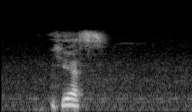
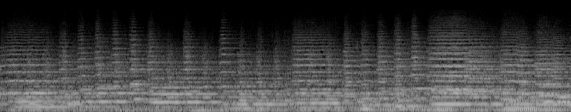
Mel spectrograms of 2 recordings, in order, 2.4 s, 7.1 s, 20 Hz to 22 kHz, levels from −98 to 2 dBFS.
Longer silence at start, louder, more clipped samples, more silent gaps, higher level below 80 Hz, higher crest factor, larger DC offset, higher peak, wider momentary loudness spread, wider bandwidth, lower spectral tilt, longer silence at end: first, 0.65 s vs 0 s; first, -22 LUFS vs -34 LUFS; neither; neither; second, -64 dBFS vs -46 dBFS; about the same, 20 dB vs 16 dB; neither; first, -6 dBFS vs -18 dBFS; first, 16 LU vs 7 LU; second, 8.4 kHz vs 12.5 kHz; about the same, -5.5 dB/octave vs -6.5 dB/octave; first, 1.15 s vs 0 s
